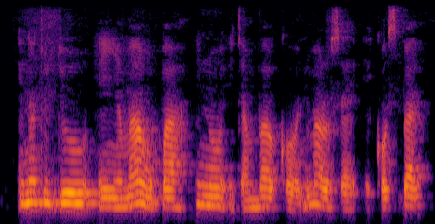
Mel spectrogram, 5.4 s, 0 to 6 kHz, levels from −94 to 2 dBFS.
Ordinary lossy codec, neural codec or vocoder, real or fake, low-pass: AAC, 32 kbps; none; real; 5.4 kHz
